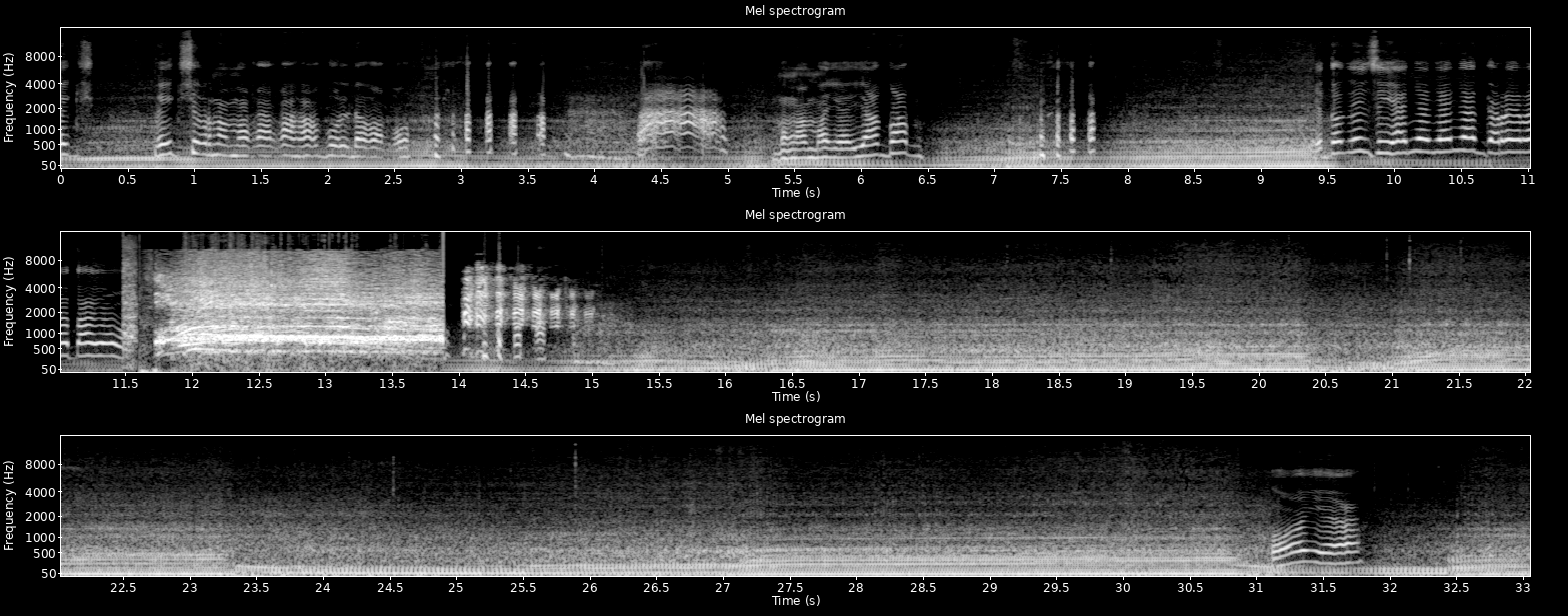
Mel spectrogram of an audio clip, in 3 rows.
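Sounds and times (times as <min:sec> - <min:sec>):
person yelling: 0:11.5 - 0:14.1.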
